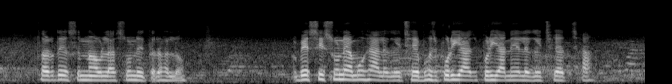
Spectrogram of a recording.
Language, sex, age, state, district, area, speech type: Maithili, female, 60+, Bihar, Begusarai, urban, spontaneous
